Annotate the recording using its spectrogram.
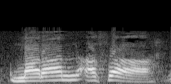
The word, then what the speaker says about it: Maranatha: Maranatha is how it's pronounced.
